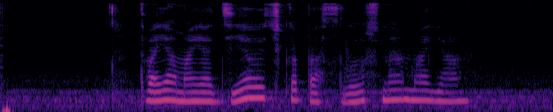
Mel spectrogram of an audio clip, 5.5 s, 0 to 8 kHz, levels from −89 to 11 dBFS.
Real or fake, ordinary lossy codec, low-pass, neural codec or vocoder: real; none; 7.2 kHz; none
